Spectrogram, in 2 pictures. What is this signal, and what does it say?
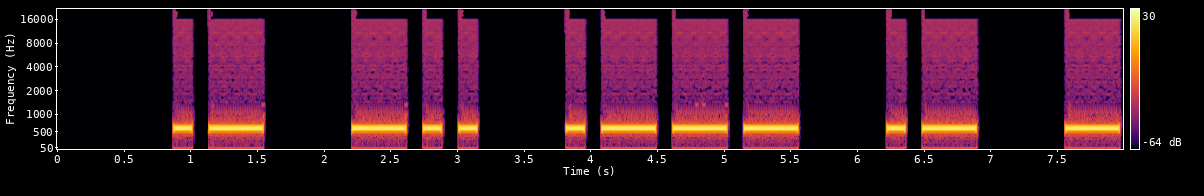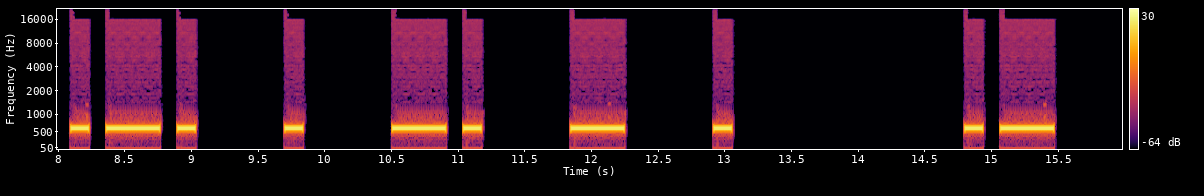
Morse code, heard as a keyed tone, about 9 wpm, spaced as for 7 wpm, 600 Hz. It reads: ADJACENTE A
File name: CW / 10PPM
